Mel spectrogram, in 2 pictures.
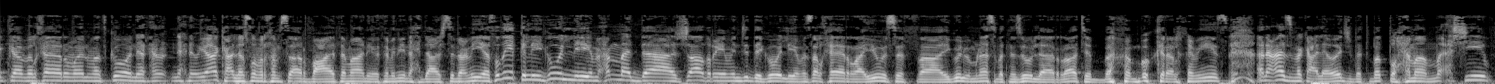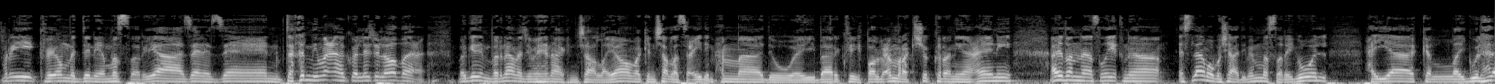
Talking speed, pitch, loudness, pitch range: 175 wpm, 140 Hz, -15 LUFS, 125-165 Hz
